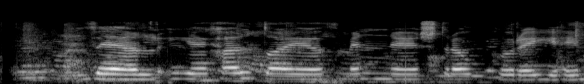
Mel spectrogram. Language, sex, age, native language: Icelandic, male, 12, Icelandic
